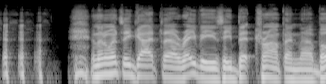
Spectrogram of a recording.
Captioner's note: laughs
